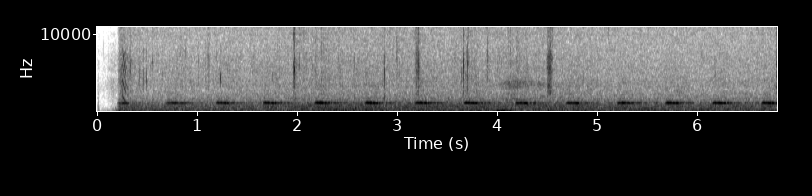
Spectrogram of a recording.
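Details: A Northern Saw-whet Owl calls in woods around 9 p.m. in spring at Greensboro Bend: a long series of short, even, whistled toots, about two per second, like a truck backing up, over steady hiss.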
